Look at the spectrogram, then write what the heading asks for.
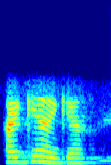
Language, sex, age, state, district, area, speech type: Odia, female, 18-30, Odisha, Puri, urban, conversation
